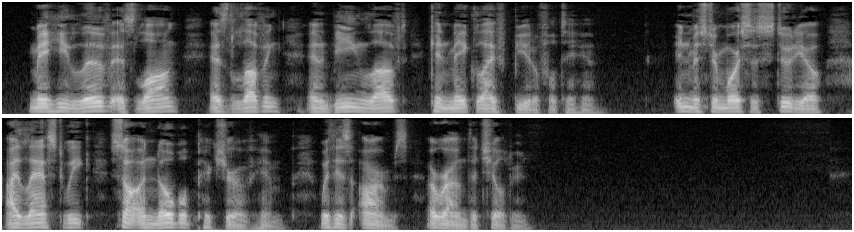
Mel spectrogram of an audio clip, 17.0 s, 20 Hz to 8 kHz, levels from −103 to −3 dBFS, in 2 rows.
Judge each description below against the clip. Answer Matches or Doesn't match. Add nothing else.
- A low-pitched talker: Matches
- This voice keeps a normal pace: Doesn't match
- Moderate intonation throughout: Matches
